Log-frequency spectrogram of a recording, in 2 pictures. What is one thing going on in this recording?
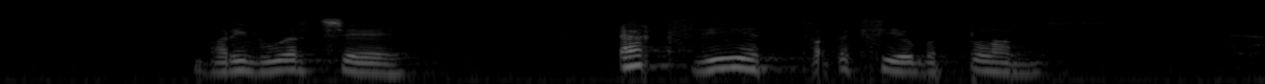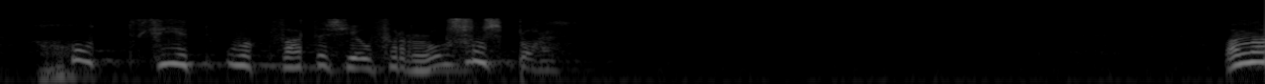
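An elderly man preaches with emphasis through a microphone in a large echoing hall, pausing between phrases.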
